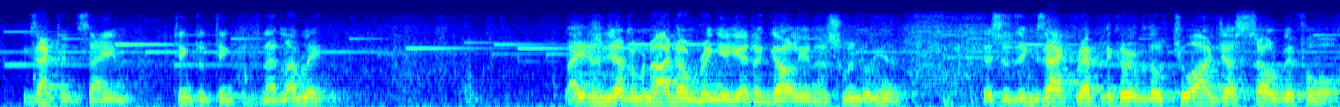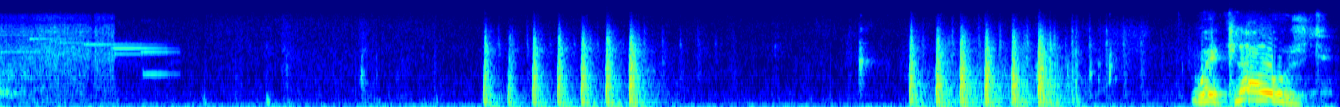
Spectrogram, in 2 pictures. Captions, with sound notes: Exactly the same tinkle, tinkle. Isn't that lovely? Ladies and gentlemen I don't bring you here to gull you and swindle you, this is the exact replica of those two I just sold before. [knocking on door] We're closed.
